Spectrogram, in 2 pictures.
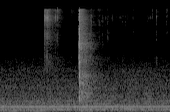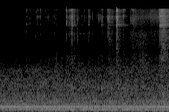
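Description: Faint handling and rustling of a coiled fibre optic patch cord being worked loose by hand, with one sharp click about a second and a half in, over a steady low hum.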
